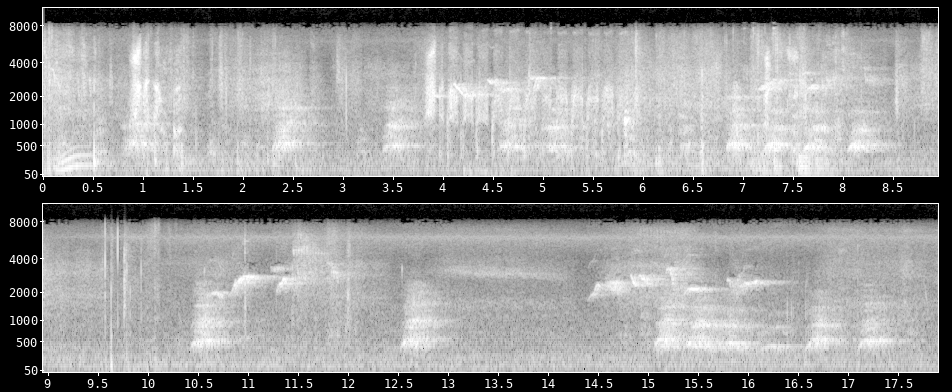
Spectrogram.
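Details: A one-year-one-month-old Caucasian Shepherd Dog named Pələng, in Azerbaijan, barks repeatedly in uneven bursts. Some calls rise into yelping tones, and a human voice can be heard in the background.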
